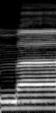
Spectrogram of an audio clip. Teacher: প্রিয় দর্শক, কোরআন শিক্ষা কোর্সের যে 6 নম্বর ক্লাস আমি করিয়েছি, সেখানে আলোচনা করেছি মদের হরফ সম্পর্কে, যে জবরের বাম পাশে খালি আলিফ হলে, জবরের বাম পাশে খালি আলিফ হলে সেটা হলো মদের হরফ। মানে এই জবরকে এক আলিফ টান দিতে হবে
